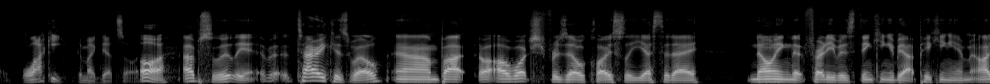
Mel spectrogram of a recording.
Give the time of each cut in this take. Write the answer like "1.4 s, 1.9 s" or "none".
none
